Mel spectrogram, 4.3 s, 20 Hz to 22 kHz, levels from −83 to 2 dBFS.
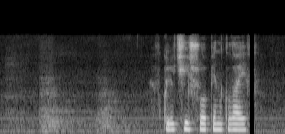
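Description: At 3.75 s the speech sinks into silence and returns at 3.82 s, a gap of about 70 ms caused by AAC frame loss with muting. The decoder zeroed the missing frames, and their overlapping windows fade the sound out and back in. That gives a soft-edged hole, unlike a hard dropout. The gap's length fits about seven of the short frames used by low-delay AAC compression, likely AAC-ELD.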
